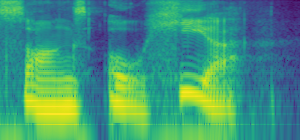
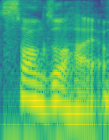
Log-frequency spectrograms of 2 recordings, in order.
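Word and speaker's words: Songs: Ohia: Anyway, someone picked a Magnolia Electric Company album and they talked about Songs Ohio, except he pronounced it Songs Ohia. Yeah. And his bandmate looked at him and went, wait, what did you just say? And he's like, yeah, I know. Everyone says that when I say it that way, but that's because Ohia is like a flower, and that's how you pronounce it. And every single person pronounces it wrong.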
